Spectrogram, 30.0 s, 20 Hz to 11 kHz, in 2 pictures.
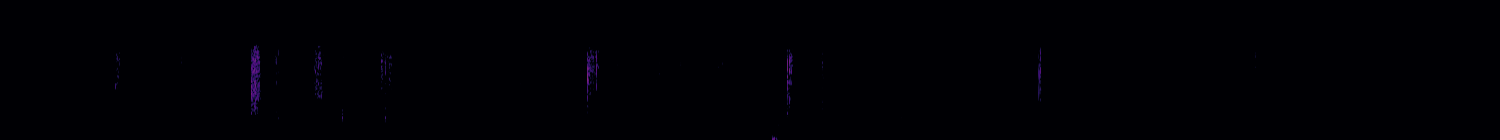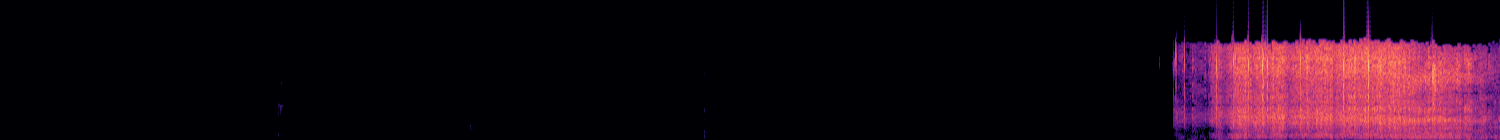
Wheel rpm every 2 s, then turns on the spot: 0, 0, 0, 0, 0, 0, 0, 0, 0, 0, 0, 0, 0, 10, 20.
26-30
